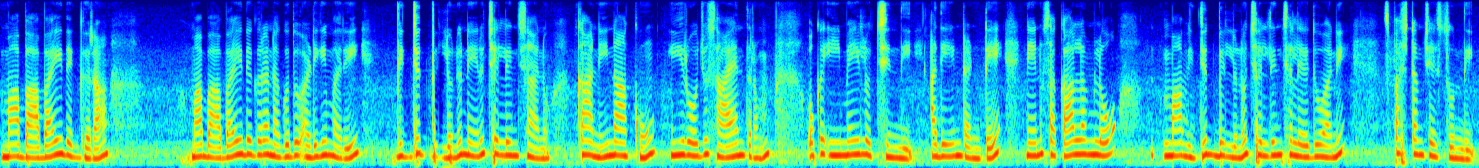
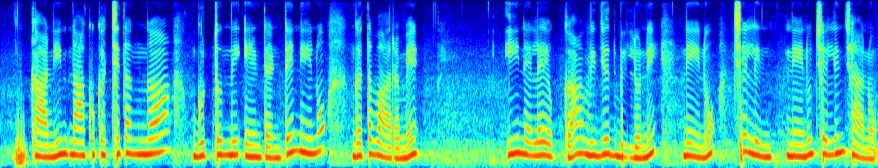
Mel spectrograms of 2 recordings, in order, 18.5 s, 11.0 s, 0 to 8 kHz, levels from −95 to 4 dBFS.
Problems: background conversations at intervals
